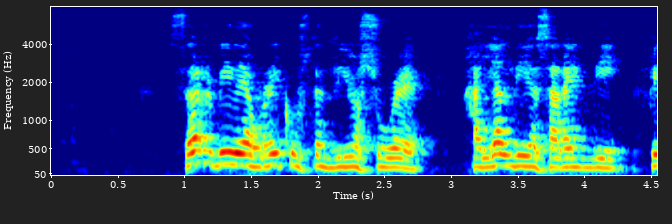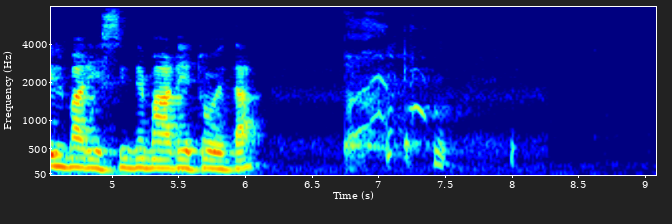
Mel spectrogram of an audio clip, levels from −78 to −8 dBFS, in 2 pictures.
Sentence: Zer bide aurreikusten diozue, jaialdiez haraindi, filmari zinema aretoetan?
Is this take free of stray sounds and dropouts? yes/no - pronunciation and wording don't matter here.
no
